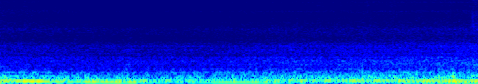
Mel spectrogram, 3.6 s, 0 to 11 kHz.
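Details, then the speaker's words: 2012 Mustang GT V8 idling with a low steady rumble, settling to an even beat without stumbles after throttle body cleaning fixed a previously rough idle with check engine light. "all right so already it's kind of seems like it might stabilize"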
